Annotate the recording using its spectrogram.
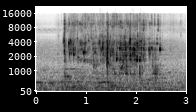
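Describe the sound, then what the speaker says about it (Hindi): A glass of water pours into a bowl of tamarind set to soak, a splashing gush that rises, runs for about two seconds, then tapers off with a few drips. "तो मैं 2 गिलास पानी के इसमें डालूंगा।"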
